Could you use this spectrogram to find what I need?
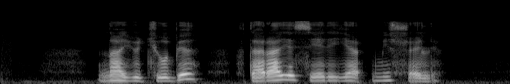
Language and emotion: Russian, neutral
